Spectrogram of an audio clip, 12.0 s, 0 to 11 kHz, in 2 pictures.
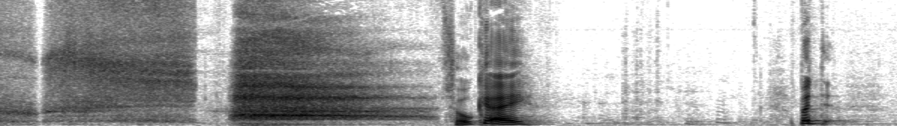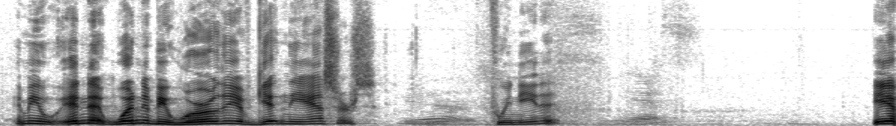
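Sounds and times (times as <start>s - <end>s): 
deep breath: 0.0s - 3.0s
speech: 3.0s - 3.6s, 5.4s - 8.6s, 9.3s - 9.8s.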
